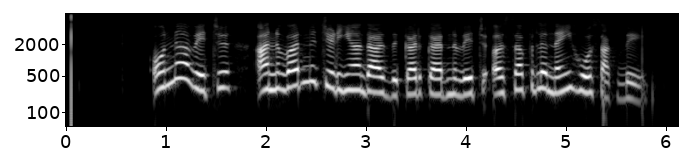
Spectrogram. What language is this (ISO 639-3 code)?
pan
